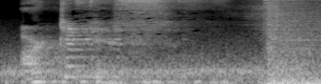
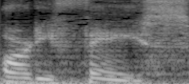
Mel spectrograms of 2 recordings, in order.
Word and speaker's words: artifice: Artifice. It's not artiface, like surface or interface. It's artifice, meaning made of art, like orifice means made of mouth.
